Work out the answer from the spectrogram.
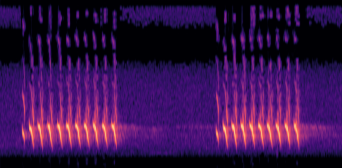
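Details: European Greenfinch at a Russian forest edge giving two bright, rapid trills of about ten even notes each, high-pitched and lasting about a second, with a short pause between; no other sounds.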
